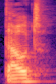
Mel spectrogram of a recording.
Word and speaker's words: Doubt: Auf jeden Fall hat sie mir Daubt empfohlen. Oder Daubt, D-O-U-B-T. – Daubt ausgesprochen.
